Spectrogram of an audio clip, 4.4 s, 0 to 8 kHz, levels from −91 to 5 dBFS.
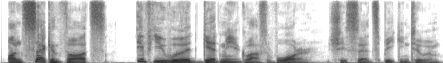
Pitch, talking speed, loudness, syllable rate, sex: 105 Hz, 205 wpm, -21 LUFS, 5.2 syllables/s, male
